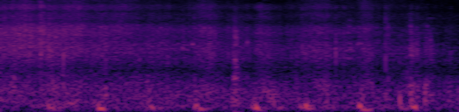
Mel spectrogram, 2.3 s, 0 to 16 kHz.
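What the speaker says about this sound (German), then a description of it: "Pferd, komm mit." Horse hooves clip-clop at a steady walking rhythm in the video game Red Dead Redemption 2, fairly close and clear against a soft ambient background.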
